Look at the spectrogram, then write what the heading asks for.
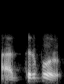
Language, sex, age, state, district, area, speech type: Tamil, male, 45-60, Tamil Nadu, Tiruppur, rural, conversation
